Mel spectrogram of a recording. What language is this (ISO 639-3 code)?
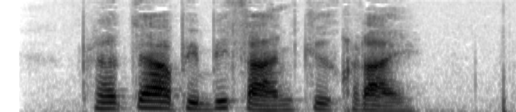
tha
